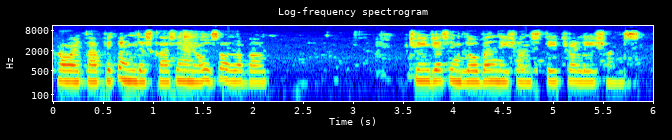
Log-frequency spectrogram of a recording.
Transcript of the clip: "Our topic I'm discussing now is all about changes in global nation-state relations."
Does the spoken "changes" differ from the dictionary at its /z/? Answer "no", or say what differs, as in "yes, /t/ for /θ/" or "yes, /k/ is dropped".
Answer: yes, /s/ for /z/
